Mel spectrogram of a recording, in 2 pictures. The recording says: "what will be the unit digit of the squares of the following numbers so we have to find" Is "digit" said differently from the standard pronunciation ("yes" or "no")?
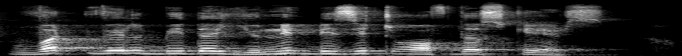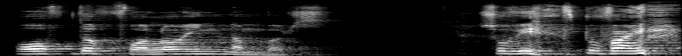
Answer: yes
